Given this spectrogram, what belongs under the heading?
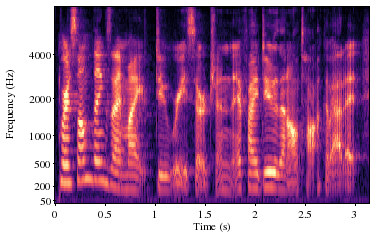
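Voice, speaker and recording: A woman hosting her own channel, talking unscripted and alone at her microphone in a soothing, relaxed, rambling and candid way. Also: fairly low pitch, fast, gravelly. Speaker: channel host. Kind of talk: unscripted casual monologue. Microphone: solo at her own microphone.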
